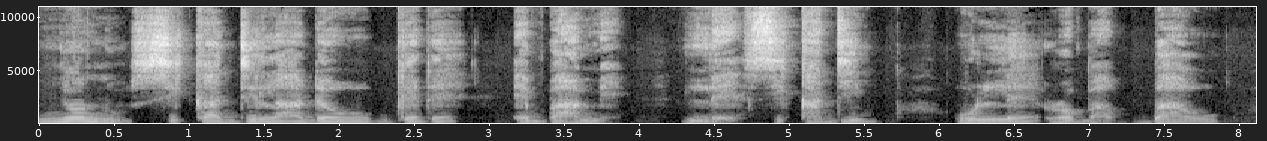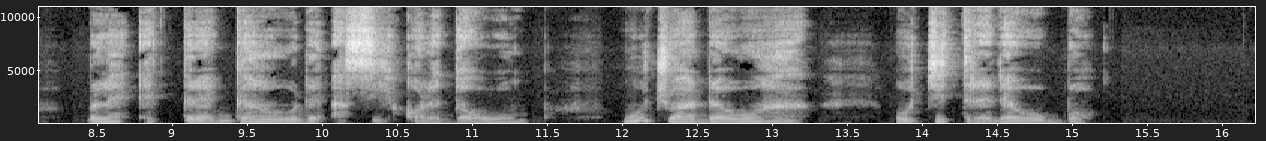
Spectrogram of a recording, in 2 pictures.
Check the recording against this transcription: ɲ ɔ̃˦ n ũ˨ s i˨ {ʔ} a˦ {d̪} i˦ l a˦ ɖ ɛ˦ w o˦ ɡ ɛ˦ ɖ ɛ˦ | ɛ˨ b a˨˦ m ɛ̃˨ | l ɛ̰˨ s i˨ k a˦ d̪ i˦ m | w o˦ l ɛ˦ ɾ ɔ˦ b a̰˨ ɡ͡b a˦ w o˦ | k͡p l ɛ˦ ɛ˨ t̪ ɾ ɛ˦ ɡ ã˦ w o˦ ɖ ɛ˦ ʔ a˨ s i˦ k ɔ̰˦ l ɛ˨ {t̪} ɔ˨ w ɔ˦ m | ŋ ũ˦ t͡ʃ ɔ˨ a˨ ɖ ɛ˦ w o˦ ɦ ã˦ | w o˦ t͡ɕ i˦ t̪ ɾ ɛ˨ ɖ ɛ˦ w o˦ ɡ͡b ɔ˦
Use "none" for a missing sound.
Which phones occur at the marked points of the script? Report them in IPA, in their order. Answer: k, d̪, d̪

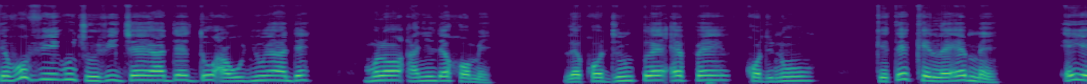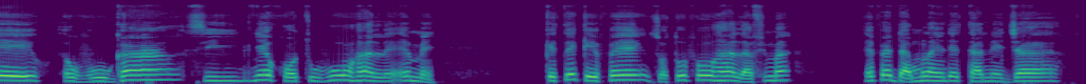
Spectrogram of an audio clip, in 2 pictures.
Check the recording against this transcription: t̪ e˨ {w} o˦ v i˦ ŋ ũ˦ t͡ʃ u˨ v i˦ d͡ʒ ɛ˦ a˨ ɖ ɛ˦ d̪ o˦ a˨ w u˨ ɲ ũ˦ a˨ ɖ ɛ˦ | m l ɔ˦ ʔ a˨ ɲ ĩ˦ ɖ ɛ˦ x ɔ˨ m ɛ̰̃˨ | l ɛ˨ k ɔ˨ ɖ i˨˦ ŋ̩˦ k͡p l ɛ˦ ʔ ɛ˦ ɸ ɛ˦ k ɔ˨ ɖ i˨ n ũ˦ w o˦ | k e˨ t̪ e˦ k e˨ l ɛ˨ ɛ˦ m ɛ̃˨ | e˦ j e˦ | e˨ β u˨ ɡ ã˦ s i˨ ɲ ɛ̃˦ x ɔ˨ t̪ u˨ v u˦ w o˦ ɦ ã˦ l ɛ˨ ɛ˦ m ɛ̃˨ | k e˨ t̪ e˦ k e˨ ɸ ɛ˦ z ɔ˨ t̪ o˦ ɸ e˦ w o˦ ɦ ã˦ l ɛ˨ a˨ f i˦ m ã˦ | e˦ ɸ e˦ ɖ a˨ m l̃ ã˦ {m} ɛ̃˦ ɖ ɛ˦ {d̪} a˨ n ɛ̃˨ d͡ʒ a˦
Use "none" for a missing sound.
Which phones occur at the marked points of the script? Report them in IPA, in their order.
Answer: v, ɲ, t̪

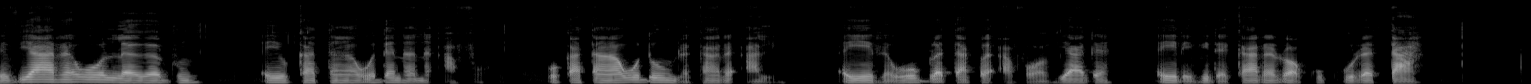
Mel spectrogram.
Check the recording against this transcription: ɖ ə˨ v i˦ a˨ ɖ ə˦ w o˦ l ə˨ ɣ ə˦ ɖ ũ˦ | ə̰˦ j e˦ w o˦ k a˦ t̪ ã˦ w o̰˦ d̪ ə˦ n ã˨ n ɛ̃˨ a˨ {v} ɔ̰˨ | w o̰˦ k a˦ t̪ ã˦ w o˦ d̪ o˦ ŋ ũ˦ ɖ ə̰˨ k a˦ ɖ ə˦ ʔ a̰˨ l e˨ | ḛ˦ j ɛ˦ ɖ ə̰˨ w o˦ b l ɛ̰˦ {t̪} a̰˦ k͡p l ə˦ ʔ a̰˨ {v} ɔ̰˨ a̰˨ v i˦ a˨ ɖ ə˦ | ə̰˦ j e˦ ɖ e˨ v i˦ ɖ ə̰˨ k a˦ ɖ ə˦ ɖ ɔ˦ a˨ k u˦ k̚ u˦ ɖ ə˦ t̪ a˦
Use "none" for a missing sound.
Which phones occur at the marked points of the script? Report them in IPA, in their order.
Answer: f, t̪, f

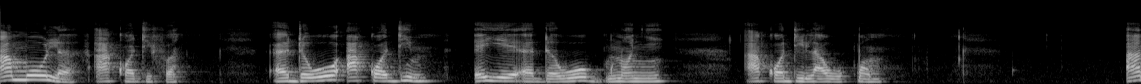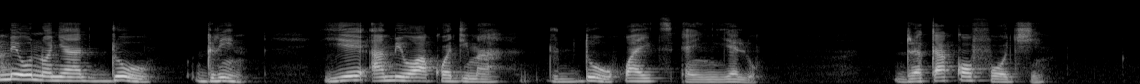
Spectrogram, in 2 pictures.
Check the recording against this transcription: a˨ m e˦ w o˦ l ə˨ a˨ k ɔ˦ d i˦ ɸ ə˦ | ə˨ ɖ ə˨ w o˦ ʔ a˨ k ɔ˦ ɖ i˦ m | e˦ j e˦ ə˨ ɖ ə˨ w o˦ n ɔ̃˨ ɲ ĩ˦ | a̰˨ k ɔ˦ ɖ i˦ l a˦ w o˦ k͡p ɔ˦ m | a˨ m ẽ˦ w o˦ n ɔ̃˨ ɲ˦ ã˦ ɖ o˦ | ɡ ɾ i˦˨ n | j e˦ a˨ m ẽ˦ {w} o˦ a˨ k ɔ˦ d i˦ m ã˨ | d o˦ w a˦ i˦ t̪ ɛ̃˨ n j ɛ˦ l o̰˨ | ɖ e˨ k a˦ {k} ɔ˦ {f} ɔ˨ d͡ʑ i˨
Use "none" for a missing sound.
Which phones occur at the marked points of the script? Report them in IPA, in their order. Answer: w, k, f

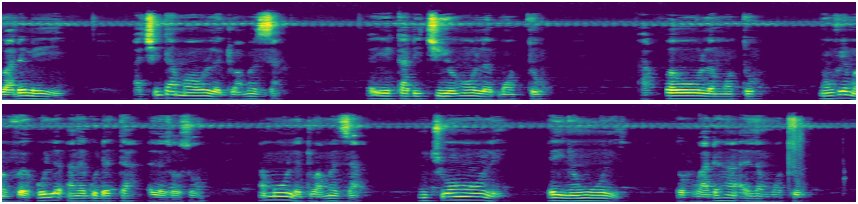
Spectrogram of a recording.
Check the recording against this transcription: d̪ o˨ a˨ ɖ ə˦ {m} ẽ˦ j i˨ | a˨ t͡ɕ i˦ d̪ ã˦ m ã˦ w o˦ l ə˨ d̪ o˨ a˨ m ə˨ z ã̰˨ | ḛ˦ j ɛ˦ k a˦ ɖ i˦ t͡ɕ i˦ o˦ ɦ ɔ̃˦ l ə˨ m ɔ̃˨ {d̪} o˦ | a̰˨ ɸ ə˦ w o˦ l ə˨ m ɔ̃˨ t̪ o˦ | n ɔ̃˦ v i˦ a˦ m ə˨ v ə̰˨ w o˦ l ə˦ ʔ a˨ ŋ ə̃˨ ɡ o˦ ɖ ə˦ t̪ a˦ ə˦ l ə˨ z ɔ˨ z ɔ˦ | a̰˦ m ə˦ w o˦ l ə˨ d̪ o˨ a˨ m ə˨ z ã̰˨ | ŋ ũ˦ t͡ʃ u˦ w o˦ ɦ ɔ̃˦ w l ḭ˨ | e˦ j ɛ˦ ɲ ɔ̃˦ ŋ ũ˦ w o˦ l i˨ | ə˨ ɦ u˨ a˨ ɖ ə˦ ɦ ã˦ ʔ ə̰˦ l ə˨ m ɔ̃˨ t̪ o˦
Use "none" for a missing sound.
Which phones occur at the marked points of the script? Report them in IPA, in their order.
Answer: m, t̪

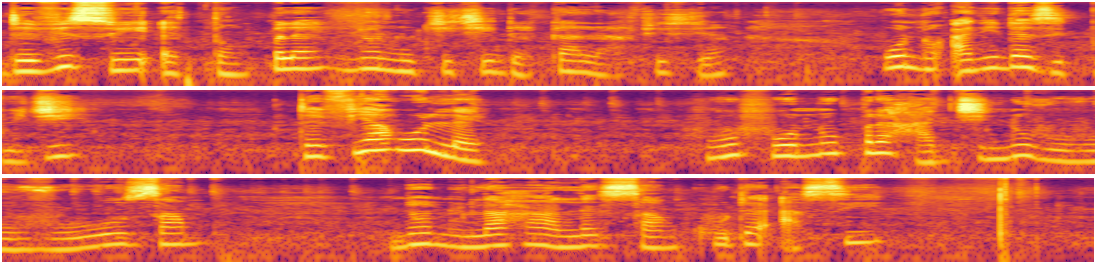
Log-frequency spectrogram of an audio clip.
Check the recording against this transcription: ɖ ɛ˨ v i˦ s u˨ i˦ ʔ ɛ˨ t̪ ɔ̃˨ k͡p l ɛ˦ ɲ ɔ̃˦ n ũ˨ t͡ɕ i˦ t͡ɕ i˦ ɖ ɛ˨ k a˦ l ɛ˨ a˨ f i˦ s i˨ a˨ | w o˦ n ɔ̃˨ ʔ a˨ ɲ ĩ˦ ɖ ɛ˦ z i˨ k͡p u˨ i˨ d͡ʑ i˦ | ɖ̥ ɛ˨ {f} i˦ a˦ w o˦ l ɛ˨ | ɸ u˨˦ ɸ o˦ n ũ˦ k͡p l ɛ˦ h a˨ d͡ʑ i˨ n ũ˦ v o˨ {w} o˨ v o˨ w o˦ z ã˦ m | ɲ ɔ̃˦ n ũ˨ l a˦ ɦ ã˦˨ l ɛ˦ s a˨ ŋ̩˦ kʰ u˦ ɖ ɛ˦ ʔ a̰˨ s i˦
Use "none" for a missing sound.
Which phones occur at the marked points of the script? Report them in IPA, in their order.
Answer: v, v

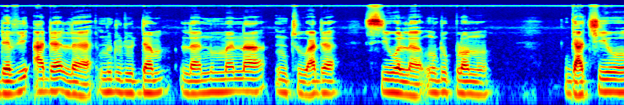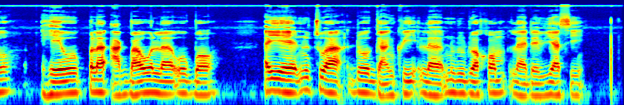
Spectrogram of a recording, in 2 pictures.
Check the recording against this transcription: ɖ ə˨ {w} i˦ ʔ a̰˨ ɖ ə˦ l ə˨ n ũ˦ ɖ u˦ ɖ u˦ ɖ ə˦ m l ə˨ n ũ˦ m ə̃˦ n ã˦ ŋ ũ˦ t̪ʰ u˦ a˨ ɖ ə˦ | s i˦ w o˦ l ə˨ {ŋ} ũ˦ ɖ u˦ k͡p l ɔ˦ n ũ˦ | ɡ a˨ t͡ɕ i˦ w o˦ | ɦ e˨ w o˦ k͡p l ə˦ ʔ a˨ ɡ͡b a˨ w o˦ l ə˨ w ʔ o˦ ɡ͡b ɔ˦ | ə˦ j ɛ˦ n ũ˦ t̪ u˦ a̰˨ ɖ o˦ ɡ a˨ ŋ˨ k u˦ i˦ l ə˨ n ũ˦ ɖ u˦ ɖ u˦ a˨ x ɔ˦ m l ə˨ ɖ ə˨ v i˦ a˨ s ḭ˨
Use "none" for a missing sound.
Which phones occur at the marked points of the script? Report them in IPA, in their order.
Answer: v, ŋ

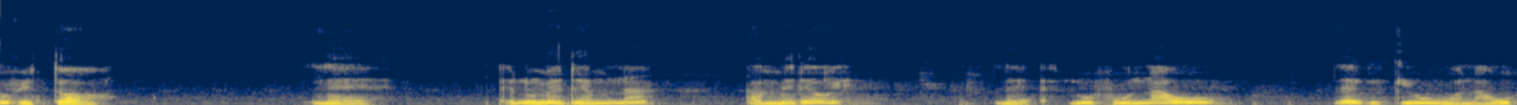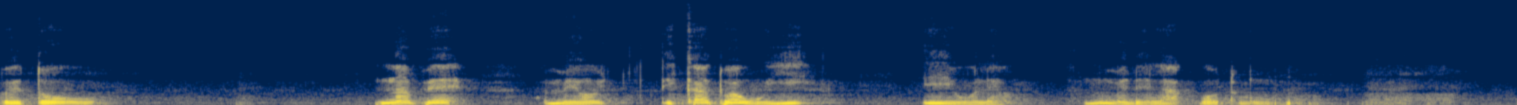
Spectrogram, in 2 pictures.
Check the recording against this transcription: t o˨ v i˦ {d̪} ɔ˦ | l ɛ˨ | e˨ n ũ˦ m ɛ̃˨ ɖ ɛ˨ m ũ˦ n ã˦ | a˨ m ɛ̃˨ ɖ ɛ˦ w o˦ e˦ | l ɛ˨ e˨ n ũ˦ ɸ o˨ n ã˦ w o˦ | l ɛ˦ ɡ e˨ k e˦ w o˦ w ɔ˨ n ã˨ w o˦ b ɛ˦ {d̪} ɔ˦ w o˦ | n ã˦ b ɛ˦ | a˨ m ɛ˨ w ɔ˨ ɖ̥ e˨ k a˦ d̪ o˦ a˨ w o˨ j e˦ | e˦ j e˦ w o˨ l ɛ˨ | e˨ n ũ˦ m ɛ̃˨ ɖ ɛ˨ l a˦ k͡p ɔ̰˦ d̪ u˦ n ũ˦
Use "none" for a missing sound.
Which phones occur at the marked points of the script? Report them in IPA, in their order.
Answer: t̪, d̪

